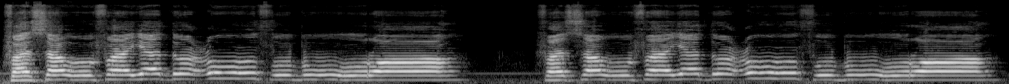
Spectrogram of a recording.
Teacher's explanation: یہاں پر دال کے اوپر جزم ہے تو اس کے اندر قلقلہ کریں گے. اور اگر ہم یہاں پر آیت کرتے ہیں تو را الف کے ساتھ ایک زبر لگا کر پڑھیں گے، دو زبر نہیں پڑھے جائیں گے.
